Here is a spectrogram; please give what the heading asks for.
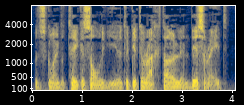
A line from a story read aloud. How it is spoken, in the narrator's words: Barak rumbled sourly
